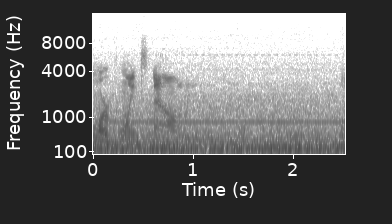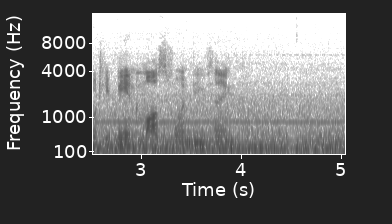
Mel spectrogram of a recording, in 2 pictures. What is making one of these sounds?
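A young man speaks briefly into a microphone, close by.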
